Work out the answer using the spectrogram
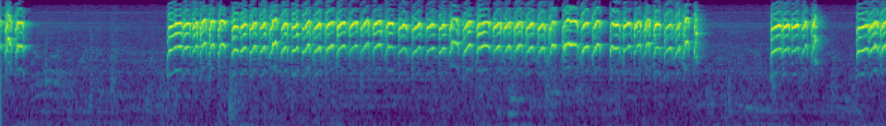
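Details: White-eye lure call for attracting wild birds, a long rapid high-pitched buzzy trill lasting over four seconds, then two short bursts after brief pauses; quiet background between.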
